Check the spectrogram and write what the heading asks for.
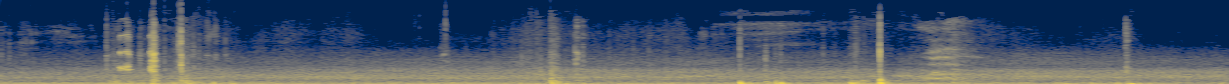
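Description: Tesla Supercharger connector and cable being handled and plugged into a Tesla's charge port: a run of clicks and knocks, the loudest about nine seconds in, over a steady low rumble.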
